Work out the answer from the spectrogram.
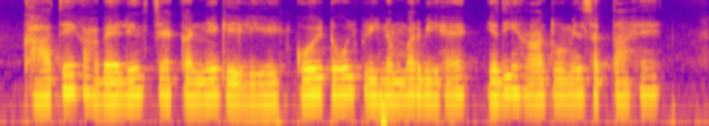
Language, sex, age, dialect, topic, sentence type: Hindi, male, 18-24, Garhwali, banking, question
